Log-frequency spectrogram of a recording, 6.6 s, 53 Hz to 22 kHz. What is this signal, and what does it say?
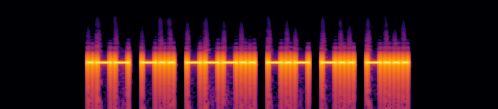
Morse code, heard as a keyed tone, about 21 wpm, 700 Hz. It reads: WD8KDB
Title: 2023 SOTA Chaser Call Signs - 20wpm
